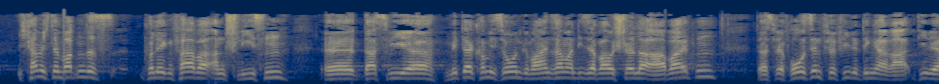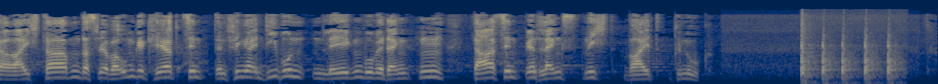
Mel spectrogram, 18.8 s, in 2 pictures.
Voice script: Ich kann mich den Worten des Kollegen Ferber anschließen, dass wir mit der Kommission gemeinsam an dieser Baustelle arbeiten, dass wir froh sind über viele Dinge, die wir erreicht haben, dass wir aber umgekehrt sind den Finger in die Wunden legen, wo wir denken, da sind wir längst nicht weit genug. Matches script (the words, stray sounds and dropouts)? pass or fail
fail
